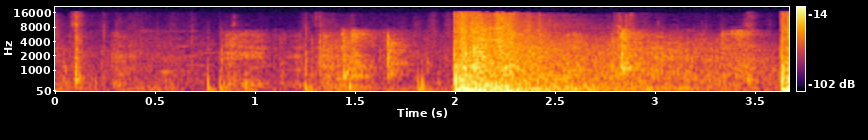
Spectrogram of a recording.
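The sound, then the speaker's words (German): Sniper rifle gunfire in a video game: a few sharp, faint reports, then a sudden loud, dense burst of noise that holds to the end. “Sniper, Sniper. Mann, ist Sniper.”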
